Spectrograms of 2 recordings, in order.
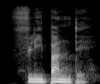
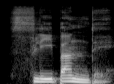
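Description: The two takes are said the same way.

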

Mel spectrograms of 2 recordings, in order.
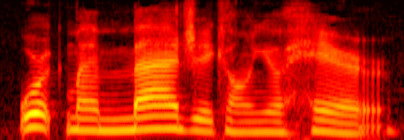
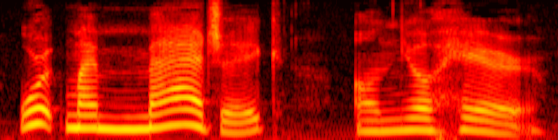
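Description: First: Magic runs straight into on without a break. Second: Magic and on are said as separate words. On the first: "后面的magic 和on 你可以选择连读成magic on" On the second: "那你也可以选择不连。"

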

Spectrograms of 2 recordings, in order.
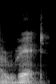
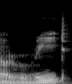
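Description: First: The vowel is short, like 'red'. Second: The vowel is long, like 'reed'. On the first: It is the past tense. "过去时呢就是还是read，只不过发音发read" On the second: It is the present tense. "读书叫read"

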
